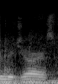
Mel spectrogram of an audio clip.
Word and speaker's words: Majoris: It looks like a J. Is that a silent J? – No, it's pronounced, Mr. Chairman, it's Walter Majoris for the record,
